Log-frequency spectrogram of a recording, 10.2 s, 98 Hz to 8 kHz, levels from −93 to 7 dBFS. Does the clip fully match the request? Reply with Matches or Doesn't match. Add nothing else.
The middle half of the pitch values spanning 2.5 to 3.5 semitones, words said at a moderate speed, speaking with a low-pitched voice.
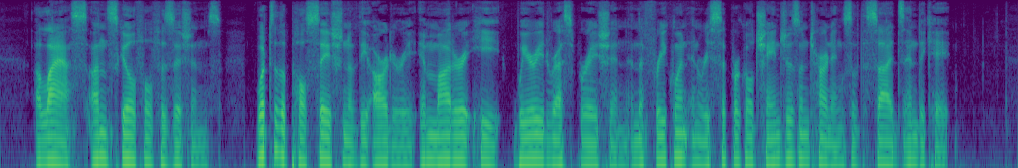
Matches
